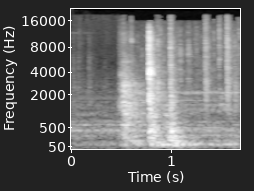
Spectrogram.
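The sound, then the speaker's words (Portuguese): An elevator comes to a halt with a soft thud, then its doors slide open onto complete darkness in a smooth, whooshing rush that lasts about a second, fairly quiet, with no voices. “O elevador então parou e abriu suas portas para uma escuridão completa.”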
